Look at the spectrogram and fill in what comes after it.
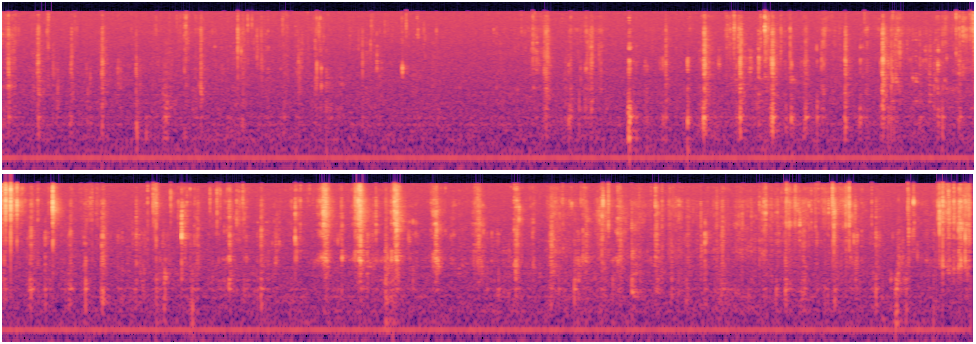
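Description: Close-miked chewing and crunching of crisp raw vegetables (green onion stalks and fresh leafy greens), heard as many short crisp crunches and wet mouth clicks. They are sparse for the first several seconds and then come thick and fast. A low steady hum runs underneath.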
